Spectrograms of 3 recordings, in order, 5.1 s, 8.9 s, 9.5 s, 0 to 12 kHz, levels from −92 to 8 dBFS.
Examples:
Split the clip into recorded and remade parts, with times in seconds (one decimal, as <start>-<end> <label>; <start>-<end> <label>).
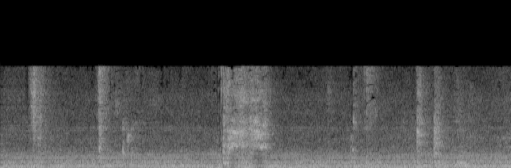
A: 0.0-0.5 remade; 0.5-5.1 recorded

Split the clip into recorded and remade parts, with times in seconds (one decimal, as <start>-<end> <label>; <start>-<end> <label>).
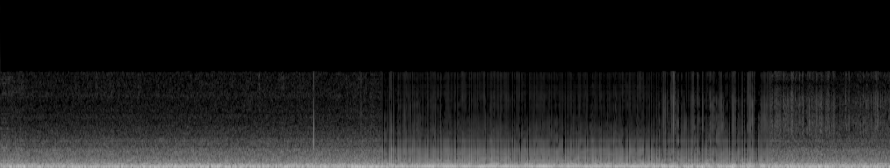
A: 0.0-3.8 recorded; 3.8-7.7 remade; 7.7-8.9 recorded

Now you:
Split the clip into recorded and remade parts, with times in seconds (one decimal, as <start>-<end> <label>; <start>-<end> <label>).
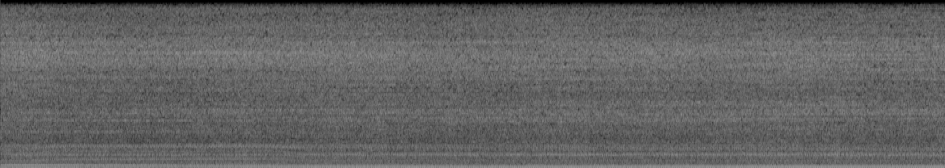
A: 0.0-8.0 remade; 8.0-9.5 recorded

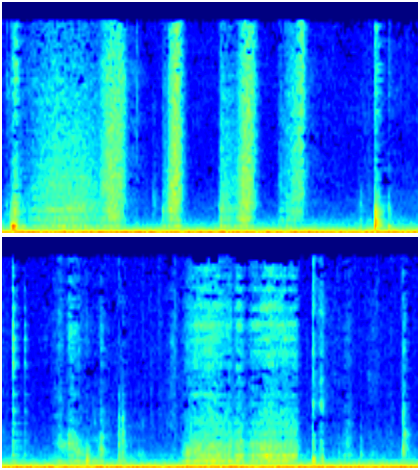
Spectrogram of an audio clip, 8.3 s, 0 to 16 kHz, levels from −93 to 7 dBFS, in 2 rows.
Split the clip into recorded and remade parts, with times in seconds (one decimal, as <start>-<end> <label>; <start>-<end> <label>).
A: 0.0-8.3 recorded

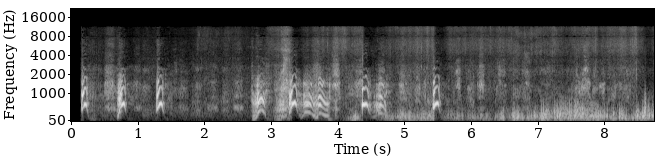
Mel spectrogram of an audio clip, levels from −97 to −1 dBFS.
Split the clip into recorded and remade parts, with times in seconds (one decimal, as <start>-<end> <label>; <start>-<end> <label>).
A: 0.0-3.0 recorded; 3.0-3.7 remade; 3.7-8.8 recorded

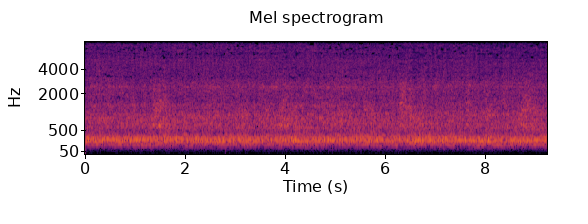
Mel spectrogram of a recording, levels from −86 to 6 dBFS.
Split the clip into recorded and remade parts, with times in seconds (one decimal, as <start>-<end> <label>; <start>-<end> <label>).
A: 0.0-3.9 recorded; 3.9-4.8 remade; 4.8-6.3 recorded; 6.3-9.2 remade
